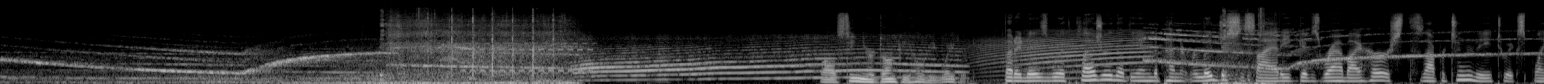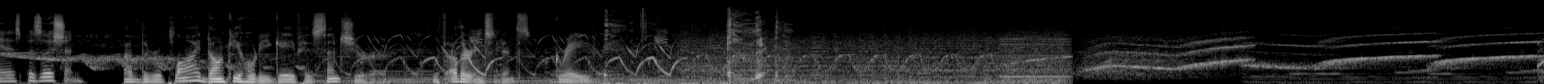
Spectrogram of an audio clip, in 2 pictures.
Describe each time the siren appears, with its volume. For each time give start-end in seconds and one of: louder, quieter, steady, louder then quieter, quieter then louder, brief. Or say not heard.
0.0-30.8 quieter.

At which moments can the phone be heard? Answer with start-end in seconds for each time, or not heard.
4.7-6.0.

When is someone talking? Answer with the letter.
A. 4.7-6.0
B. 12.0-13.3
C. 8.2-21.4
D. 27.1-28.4
C.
